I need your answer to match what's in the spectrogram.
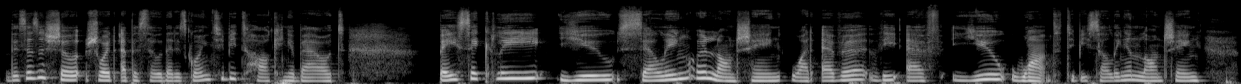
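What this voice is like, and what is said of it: Voice off from a cold. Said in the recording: “I have a cold and talking a lot makes me cough ... my voice is a bit off”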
